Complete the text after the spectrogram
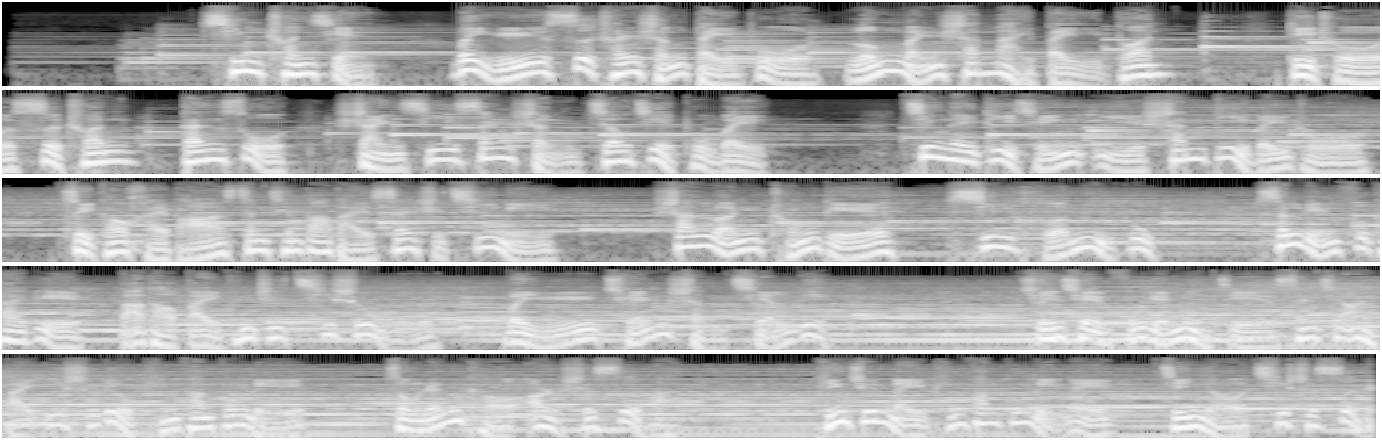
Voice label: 男 专题 生猪养殖解说词; 青川

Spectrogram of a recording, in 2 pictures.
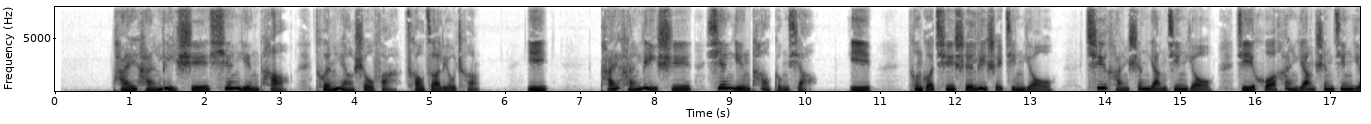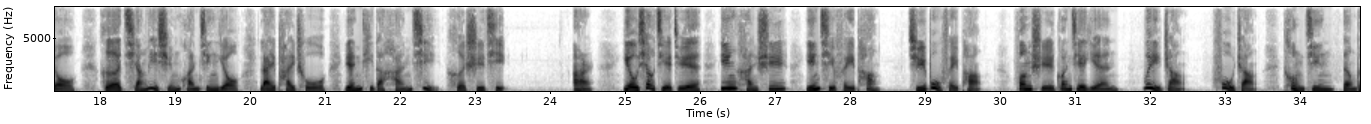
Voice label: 女 解说专题 臀疗手法操作流程解说; 排寒利湿纤盈套

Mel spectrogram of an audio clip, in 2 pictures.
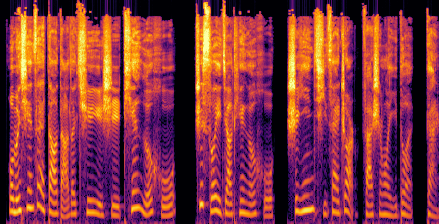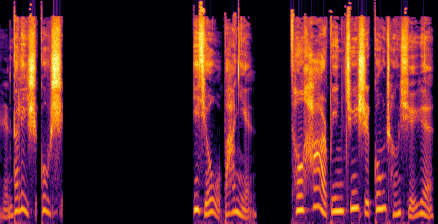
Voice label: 景区解说

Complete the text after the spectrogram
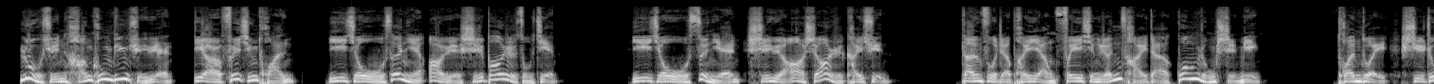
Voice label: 男 专题 陆军航空兵 铿锵有力, 国语男声配音; 大气专题

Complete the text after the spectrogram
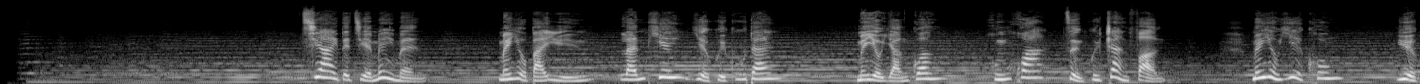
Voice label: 女 人物类颁奖类; 信合

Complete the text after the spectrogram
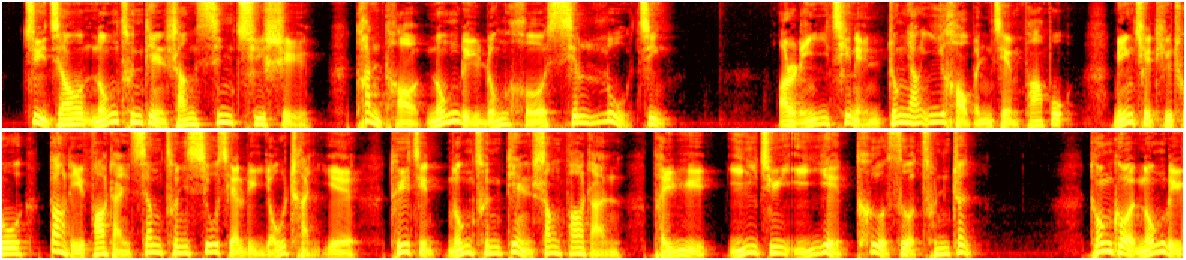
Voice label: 男, 解说词, 电商培训班解说

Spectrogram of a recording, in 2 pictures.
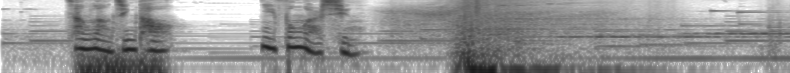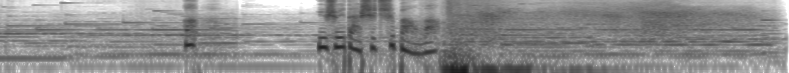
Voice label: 游戏 淡定温柔精灵仙女

